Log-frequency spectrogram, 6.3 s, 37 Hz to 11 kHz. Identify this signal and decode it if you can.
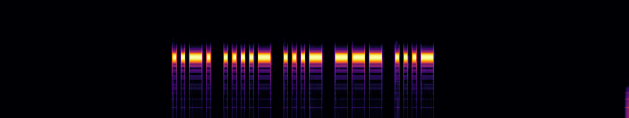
Morse code, heard as a keyed tone, about 27 wpm, 700 Hz. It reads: F4VOV
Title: DXCC-100 Call Signs - 5 Characters - 28wpm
